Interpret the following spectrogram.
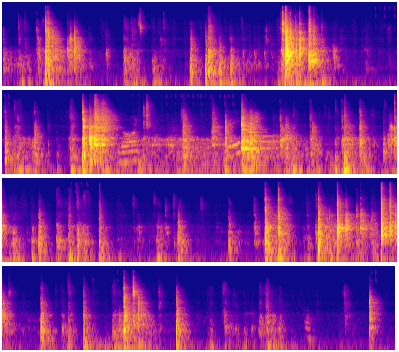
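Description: Table football play: sharp knocks and thunks of the hard ball being struck by the rod figures and hitting the table walls, coming in irregular flurries. One shot goes into the goal.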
